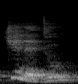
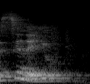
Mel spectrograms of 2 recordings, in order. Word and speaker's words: Chinedu: Communication, anyhow you speak here, instead of saying Chinedu, you say Sineyu.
